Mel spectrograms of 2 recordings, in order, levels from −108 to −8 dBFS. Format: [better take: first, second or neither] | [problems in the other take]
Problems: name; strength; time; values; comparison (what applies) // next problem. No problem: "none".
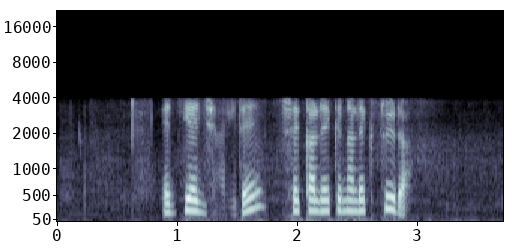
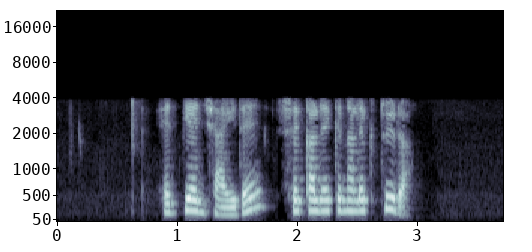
second | noise reduction (neural separator model SepFormer WHAM!)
